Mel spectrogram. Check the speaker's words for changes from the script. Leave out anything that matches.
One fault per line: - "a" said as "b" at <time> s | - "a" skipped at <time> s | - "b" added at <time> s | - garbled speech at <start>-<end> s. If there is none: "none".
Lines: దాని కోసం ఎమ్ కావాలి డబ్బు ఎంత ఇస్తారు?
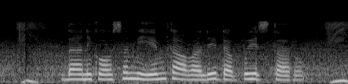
- "ఎంత" skipped at 2.5 s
